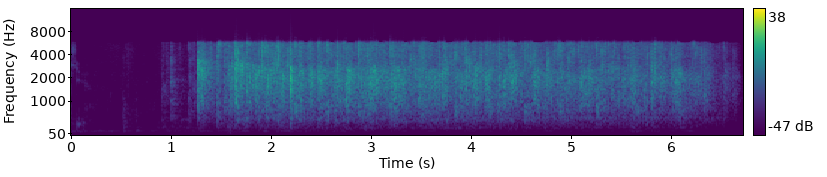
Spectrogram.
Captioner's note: Applause; 掌聲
